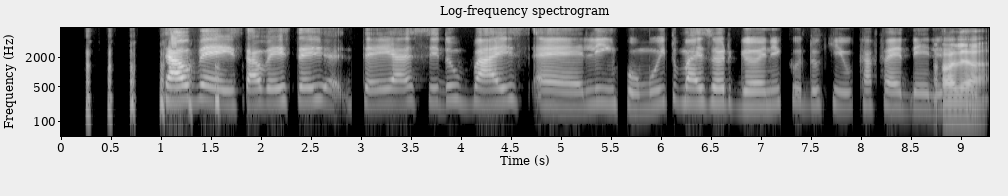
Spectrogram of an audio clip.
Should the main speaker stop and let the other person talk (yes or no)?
yes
